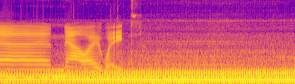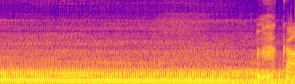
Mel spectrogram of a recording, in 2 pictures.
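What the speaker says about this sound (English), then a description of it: "We started the bike." An old motorcycle engine idles steadily after starting, a loud, close, continuous harmonic drone that holds even throughout, with a brief voice near the start and some rustling at the end.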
